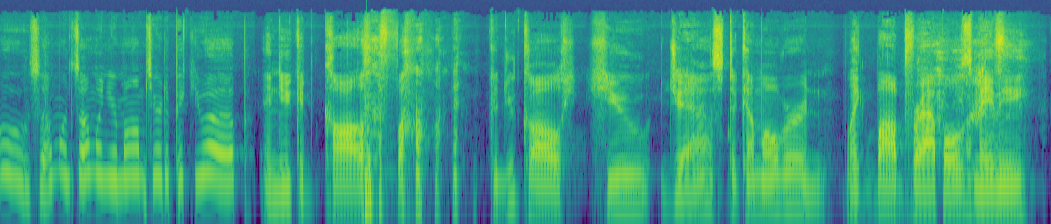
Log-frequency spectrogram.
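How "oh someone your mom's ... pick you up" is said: very high-pitched loudspeaker PA announcer voice. Reminiscing with others about pranks on the PA announcer: imitating Sandy on the PA. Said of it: "She used to be on the PA announcer".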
